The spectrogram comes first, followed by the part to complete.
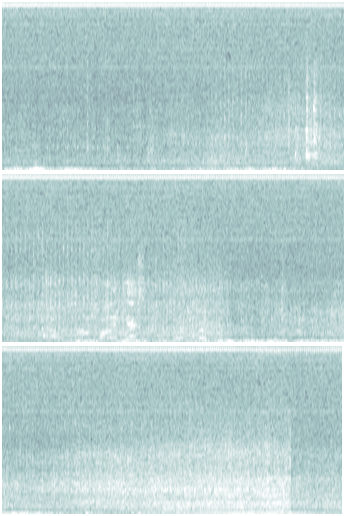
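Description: Morris Minor Traveller's four-cylinder engine running slowly as the car drives past close by, its steady low note strongest in the last two seconds, with wind rumbling on the microphone and voices in the background.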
